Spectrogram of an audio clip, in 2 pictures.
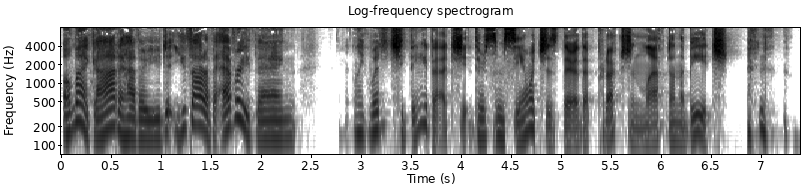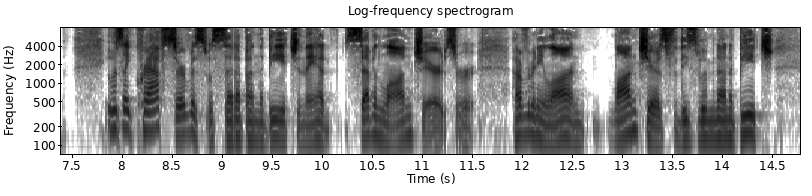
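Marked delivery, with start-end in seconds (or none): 0.0-2.4 mock, sarcastic, fake-gushing tone. Speaker retells a woman praising heather for the beach setup, mock gushing praise. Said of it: "acting like Heather just organized this".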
